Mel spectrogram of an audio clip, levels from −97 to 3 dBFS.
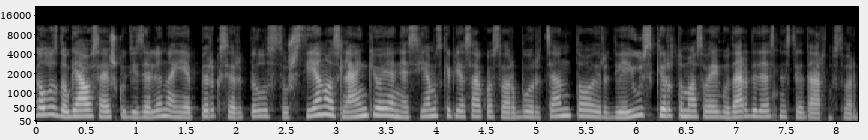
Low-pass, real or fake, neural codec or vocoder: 10.8 kHz; real; none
